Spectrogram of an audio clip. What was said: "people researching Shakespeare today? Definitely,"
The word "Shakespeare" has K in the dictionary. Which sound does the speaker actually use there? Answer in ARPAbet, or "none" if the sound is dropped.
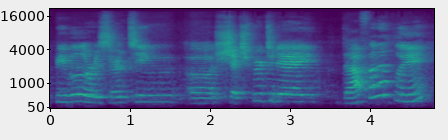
K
